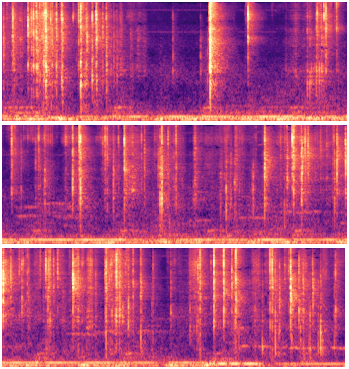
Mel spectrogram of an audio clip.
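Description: Foil booster-pack wrappers crinkling and crackling as the packs are handled and torn open, with a sharp crack about two seconds in.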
